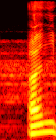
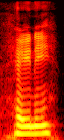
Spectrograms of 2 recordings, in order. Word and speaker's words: Any: On dit Annie, enfin moi je dis Annie, comme le prénom, Annie Cordy, Annie Stérique, mais ça s'écrit A-N-Y, ça veut dire Henny en anglais, je pense, c'est comme ça qu'on dit.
